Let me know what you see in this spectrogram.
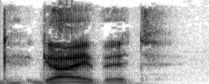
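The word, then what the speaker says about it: Geivett: My website is a WordPress blog website at Doug Guyvett. My last name is spelled G like George, E-I-V-E-T-T.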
